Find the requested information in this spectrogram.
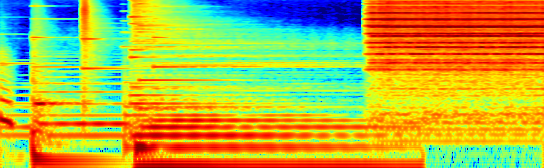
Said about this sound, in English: Ooh, I think the timer on my oven went off?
